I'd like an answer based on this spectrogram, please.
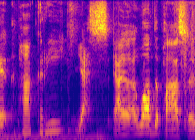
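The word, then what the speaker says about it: paccheri: Pakri.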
